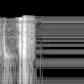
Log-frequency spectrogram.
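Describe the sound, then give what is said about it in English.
An incoming phone call beep, two quick electronic blips in rapid succession lasting about a third of a second, followed by silence. “Alright, I'll let you go. I got a phone call coming in.”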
